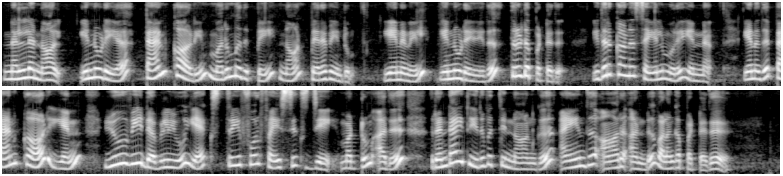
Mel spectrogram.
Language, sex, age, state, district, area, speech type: Tamil, female, 18-30, Tamil Nadu, Chengalpattu, urban, read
